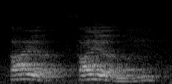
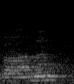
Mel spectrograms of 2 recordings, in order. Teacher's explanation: what one is saying when she/he says [ˈfaəmən] is probably some sort of diphthong. You’re losing the [ɪ] element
